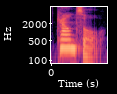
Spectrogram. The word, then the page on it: council: káuns ə l; カウンソゥ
